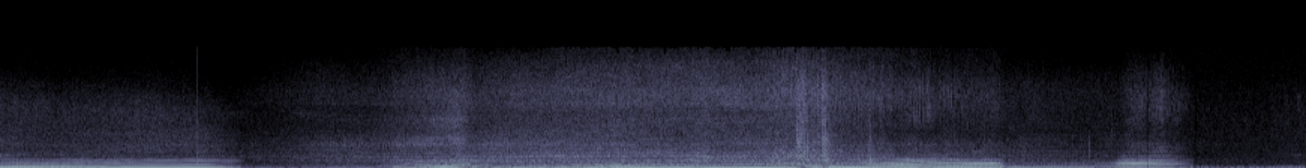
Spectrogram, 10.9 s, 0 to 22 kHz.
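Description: BMW E30 rally car's engine revving hard under acceleration, its pitch climbing, then breaking off suddenly. A rally car's engine then builds again through a tight bend, revs rising and falling, with a single sharp crack near the middle and quick up-and-down throttle blips toward the end.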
